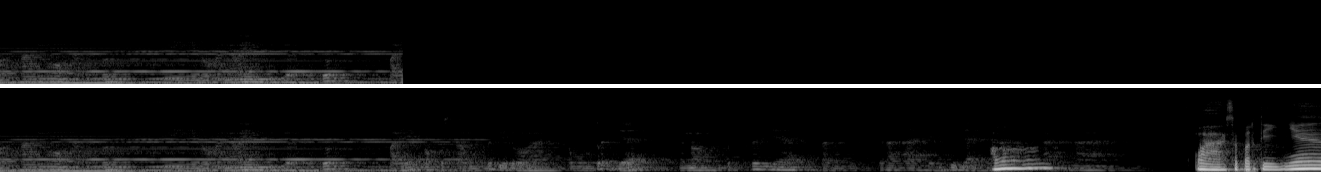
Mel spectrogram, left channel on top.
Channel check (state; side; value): drops out; left; at 4.0 s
